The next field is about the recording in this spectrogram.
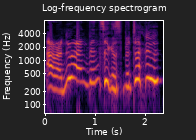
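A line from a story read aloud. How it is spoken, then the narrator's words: Giggling. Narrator (German): kicherte sie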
